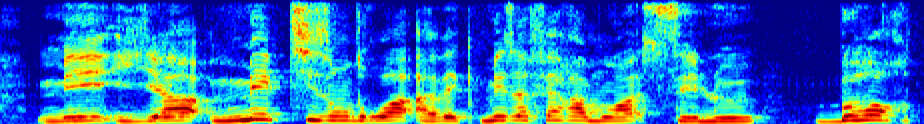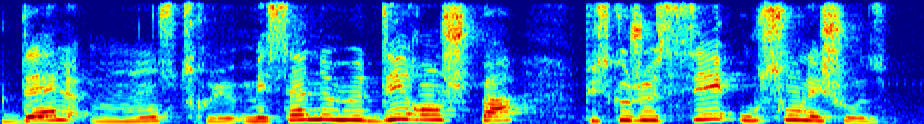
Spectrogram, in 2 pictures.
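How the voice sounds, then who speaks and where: A woman with a high pitch speaks at a very slow pace with ordinary pitch variation. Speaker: YouTuber. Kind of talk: casual vlog monologue.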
